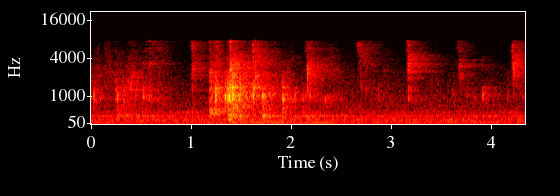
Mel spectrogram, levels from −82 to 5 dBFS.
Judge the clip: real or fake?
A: fake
